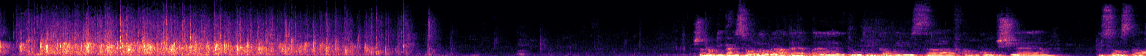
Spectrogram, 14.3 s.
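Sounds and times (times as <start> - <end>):
audience applause: 0.0 - 6.0
speech: 9.1 - 14.3.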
